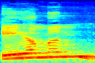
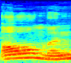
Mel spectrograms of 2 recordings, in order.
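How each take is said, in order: First: The word is said without an L sound. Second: The word is said with an L sound. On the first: This is how it is said north of Sacramento. "It's Ammon north of Sacramento" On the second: This is how it is said south of Sacramento. "Almond south of Sacramento"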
